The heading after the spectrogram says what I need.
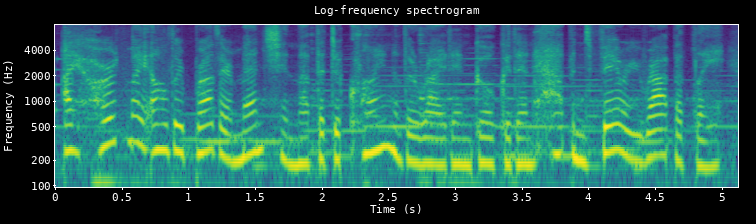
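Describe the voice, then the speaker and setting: A woman playing a poised, courteous young noblewoman in a video game, speaking in a formal, measured, polite way. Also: mid-range voice, natural voice. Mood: composed, explanatory. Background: music.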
